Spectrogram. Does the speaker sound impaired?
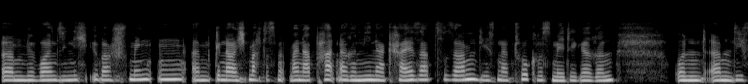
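Yes: cleft palate; congenital.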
